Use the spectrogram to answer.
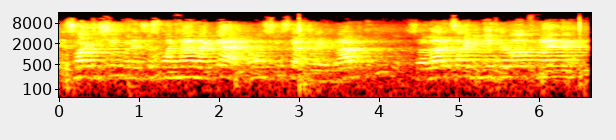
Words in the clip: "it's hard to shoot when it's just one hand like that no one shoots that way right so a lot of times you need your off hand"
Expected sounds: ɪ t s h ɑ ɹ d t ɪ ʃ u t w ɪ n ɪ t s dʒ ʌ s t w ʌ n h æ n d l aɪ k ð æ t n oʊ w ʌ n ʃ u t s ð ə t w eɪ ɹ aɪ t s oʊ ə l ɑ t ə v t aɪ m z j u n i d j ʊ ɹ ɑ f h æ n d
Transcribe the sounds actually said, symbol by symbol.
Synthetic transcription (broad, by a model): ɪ t s h ɑ ɹ d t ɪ ʃ u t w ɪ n ɪ t s dʒ ʌ s t w ʌ n h æ n d l aɪ k ð æ t n oʊ w ʌ n ʃ u t s ð ə t w eɪ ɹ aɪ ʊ s oʊ ə l ɑ t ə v t aɪ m j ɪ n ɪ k j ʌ ɹ ɑ f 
